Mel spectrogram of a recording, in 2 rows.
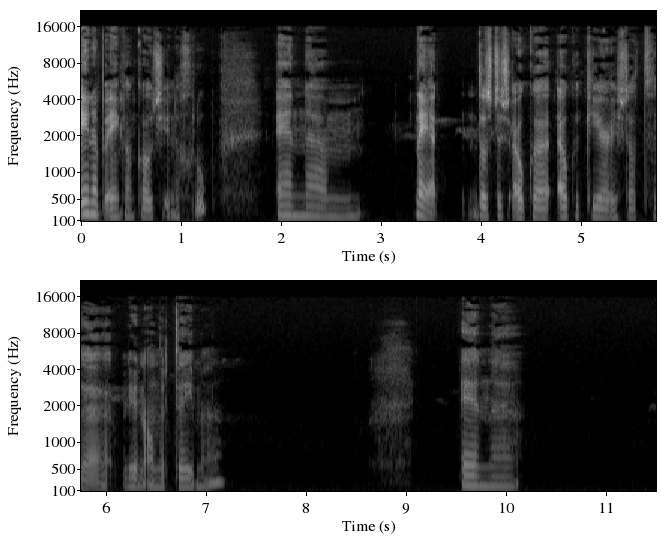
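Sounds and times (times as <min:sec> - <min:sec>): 
speech: 0:00.0 - 0:07.2, 0:09.5 - 0:10.2
small bird chirp: 0:02.4 - 0:07.5, 0:10.8 - 0:11.5.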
